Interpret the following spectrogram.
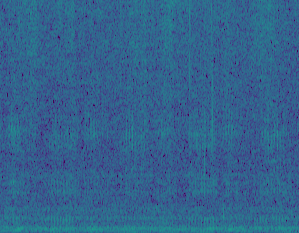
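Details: Newborn kitten Guitar, one of five kittens born a few days earlier to mother cat Chan, purring while sleeping soundly; a steady, low, pulsing rumble runs throughout with faint soft clicks above it.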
